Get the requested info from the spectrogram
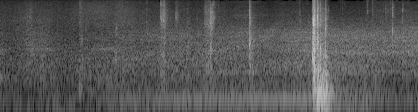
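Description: A steady low hum in a minivan's cabin, then one loud thump about three seconds in as someone climbs out through the open front door.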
